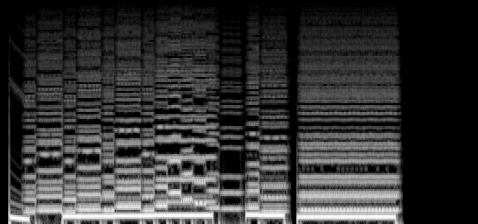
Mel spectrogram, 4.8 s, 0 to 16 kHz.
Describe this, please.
8-bit Game Over Sound/Tune
This is a sound made in Famitracker that could be used to indicate a game over.
8-bit, classic, fail, game, lose, over, retro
